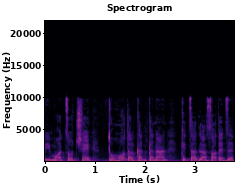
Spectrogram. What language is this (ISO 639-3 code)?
heb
